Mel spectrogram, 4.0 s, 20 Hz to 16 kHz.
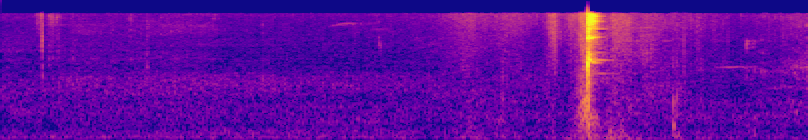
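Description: A metal-headed golf driver strikes a teed ball on a full-speed swing, about 118 mph club-head speed. It gives one sharp, ringing crack about three seconds in.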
